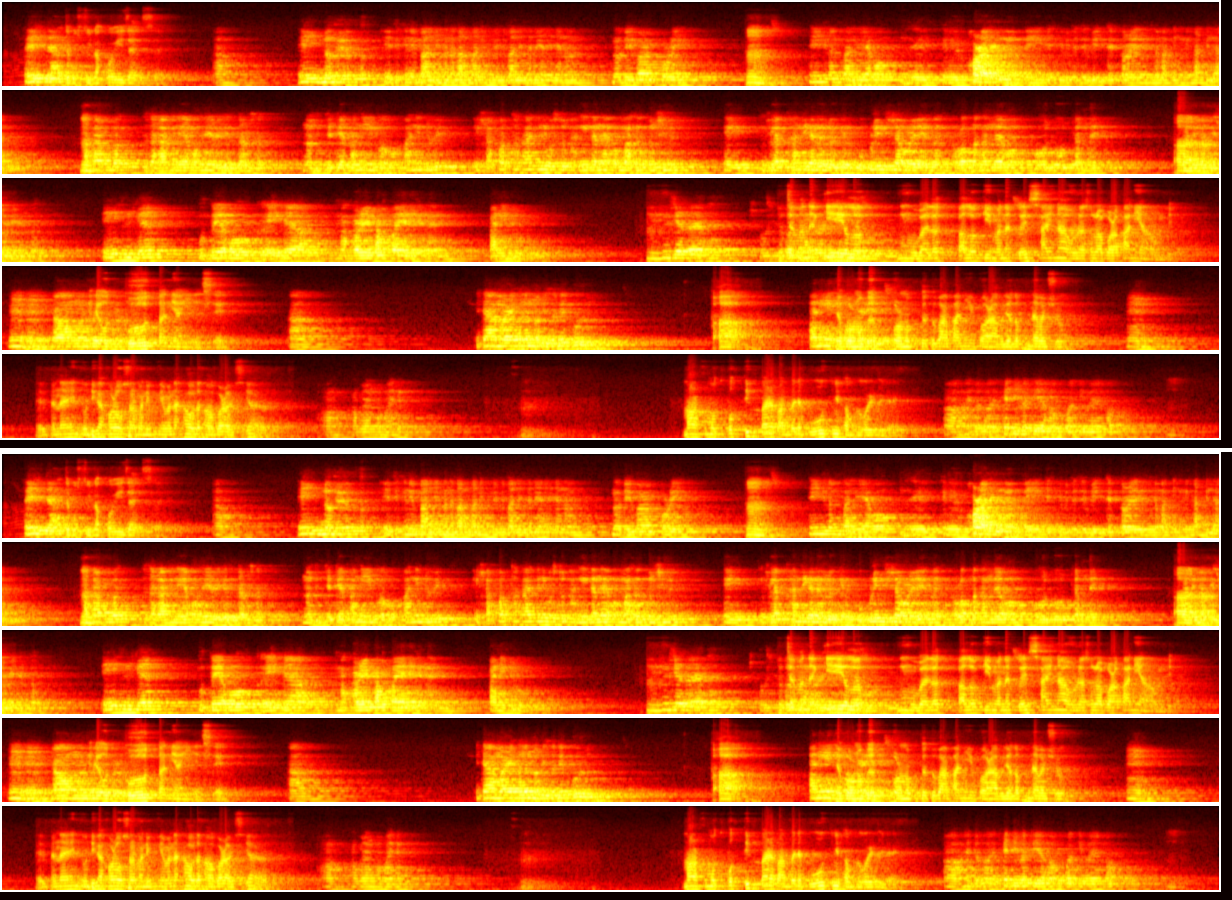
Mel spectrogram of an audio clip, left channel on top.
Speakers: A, on the right; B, in the centre.
A: এই এতিয়া
B: যিবিলাক সহি যাই আছে।
A: অ এই নদীৰ কাষত এই যিখিনি বালি মানে বানপানী হ'লে যে বালি-চালি আহে সেইকাৰণে নদীৰ পাৰত পৰি।
B: উম।
A: সেইগিলাক বালি আকৌ এই এই খৰালি দিনত এই জেচিপি টেচিপি। তৰে এনেকে মাটিখিনি কাটিলা কাটাৰ
B: উম,
A: ফলত জাগা। খিনি আকৌ সেই হৈ গ'ল তাৰ পিছত নদীত যেতিয়া পানী আহিব আকৌ পানীটোৱে। এই কাষত থাকা সেইখিনি বস্তু ভাঙি কিনে আকৌ মাজত যোনখিনিত সেই এইগিলাক খান্দি কাৰণে লৈ গ'ল পুখুৰীৰ নিচিনা কৰিলে নহয় অলপ নাখান্দে আক। বহুত বহুত খান্দাই
B: অ',
A: বালিমাটি
B: অ',
A: লাগে হেতক। এই সেনকে গোটেই আকৌ এই সেয়া মাথাউৰি কাষ পাই সেইকাৰণে। পানীটো।
B: উম।
A: সেনকে যাই আকৌ ভৱিষ্যতত
B: এতিয়া মানে
A: মাথাউৰিটো
B: কি
A: ভাঙি
B: অলপ
A: যাব।
B: মোবাইলত পালো কি মানে এই চাইনা অৰুণাচলৰ পৰা পানী আহা বুলি।
A: উম উম। অ ময়ো
B: একে
A: পাইছো
B: উদভুত
A: বাৰু
B: পানী আহি আছে।
A: হা এতিয়া আমাৰ এইফালে নদী চদী ফুল।
B: অহ
A: পানী আহি
B: এতিয়া
A: মাথাউৰিয়ে
B: ব্ৰহ্মপুত
A: বেছি
B: ব্ৰহ্মপুত্ৰতো পৰা পানী বৰা বুলি অলপ শুনা পাইছো
A: উম
B: মানে নদী কাষৰ ওচৰ মানুহখিনিয়ে মানে সাৱধান হ'ব পৰা হৈছে আৰু
A: অ সাৱধান হবাই লাগিব
B: উম আমাৰ অসমতো প্ৰত্যেকবাৰে বানপানীয়ে বহুত খিনি ধ্বংস কৰি থৈ যায়।
A: অ সেইটো হয় খেতি বাতিয়ে হওঁক বা কিবাই হওঁক।
B: উম।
